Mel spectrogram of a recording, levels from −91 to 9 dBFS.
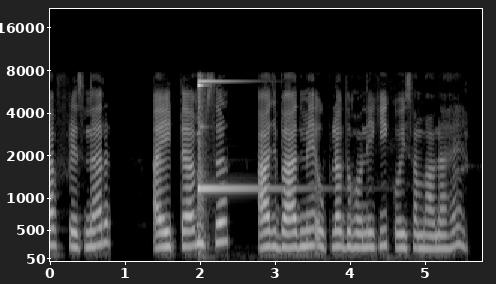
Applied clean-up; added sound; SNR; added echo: none; Glockenspiel; -2 dB; none.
